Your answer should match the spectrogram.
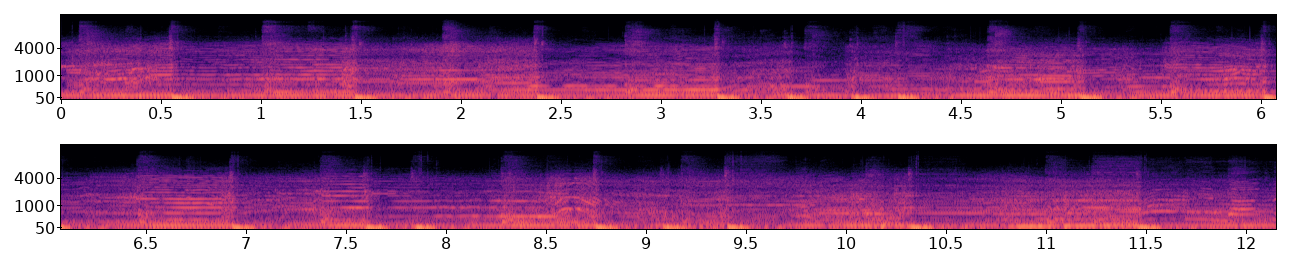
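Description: Live rock band playing loudly: guitars over bass and a steady drumbeat, heard from within the audience.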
